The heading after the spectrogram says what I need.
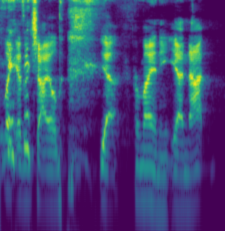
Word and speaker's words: Hermione: But for one, if you asked me how Hermione was pronounced, the first time I read this book, this will be fun.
